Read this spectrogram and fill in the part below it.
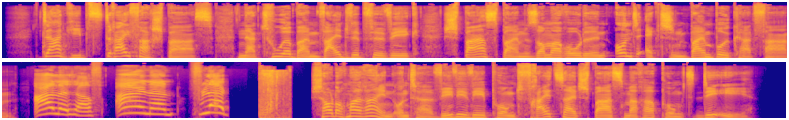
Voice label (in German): Werbung Reminder; Freizeitspassmacher St Englmar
